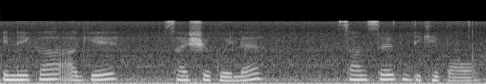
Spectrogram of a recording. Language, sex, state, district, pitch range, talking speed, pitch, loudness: Nagamese, female, Nagaland, Dimapur, 195-225 Hz, 85 wpm, 210 Hz, -15 LUFS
